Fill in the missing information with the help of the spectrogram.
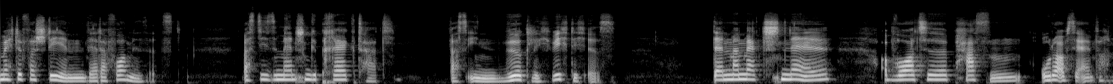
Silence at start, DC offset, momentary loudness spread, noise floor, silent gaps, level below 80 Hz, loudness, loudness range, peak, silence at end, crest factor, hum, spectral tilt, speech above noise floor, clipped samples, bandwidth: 0 s; under 0.1%; 15 LU; -62 dBFS; none; -54 dBFS; -17 LUFS; 5 LU; 0 dBFS; 0.05 s; 18 dB; none; -4.5 dB/octave; 45 dB; under 0.1%; 12 kHz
